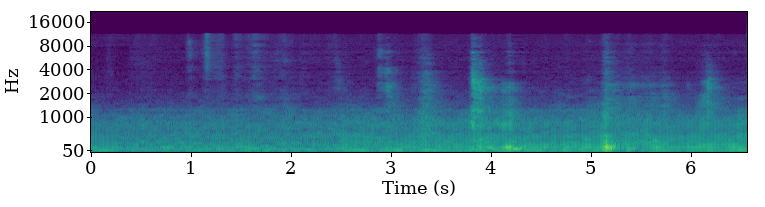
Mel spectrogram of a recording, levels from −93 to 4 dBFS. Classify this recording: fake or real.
fake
